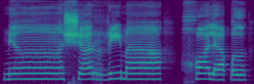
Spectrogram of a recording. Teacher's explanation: زبر الف مدہ جس کو ایک الف کے برابر کھینچ کر پڑھتے ہیں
